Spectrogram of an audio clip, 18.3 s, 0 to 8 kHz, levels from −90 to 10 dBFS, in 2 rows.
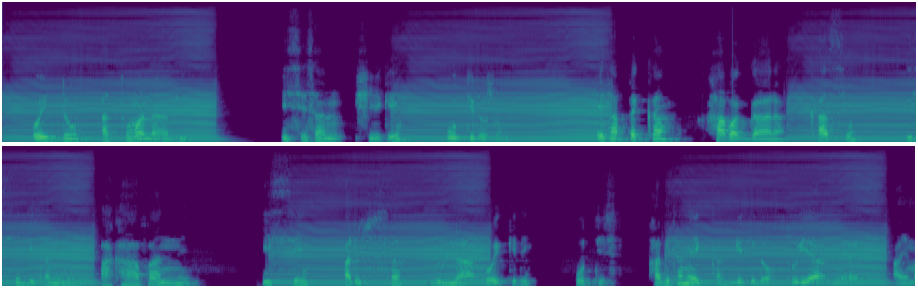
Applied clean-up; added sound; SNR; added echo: none; Wind instrument, woodwind instrument; 7 dB; none.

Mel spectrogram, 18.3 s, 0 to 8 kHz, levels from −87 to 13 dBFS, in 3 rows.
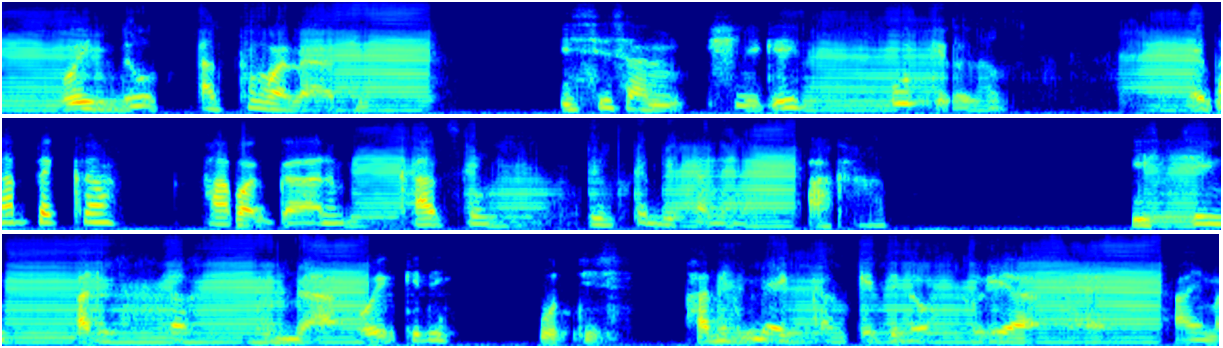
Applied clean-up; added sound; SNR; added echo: neural diffusion model UNIVERSE++.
